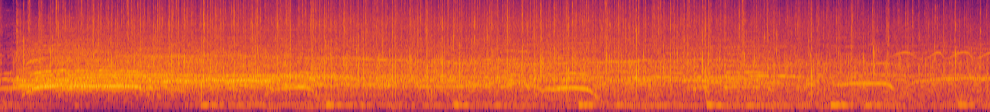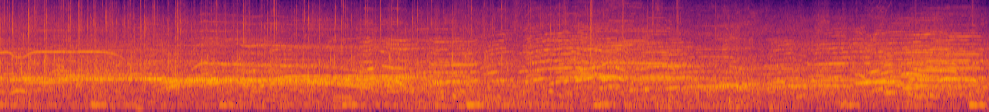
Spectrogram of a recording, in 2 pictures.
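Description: Arena crowd cheering, shouting and whooping at the end of a trampoline routine. It breaks out suddenly at the start, loudest at first, then eases off gradually.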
